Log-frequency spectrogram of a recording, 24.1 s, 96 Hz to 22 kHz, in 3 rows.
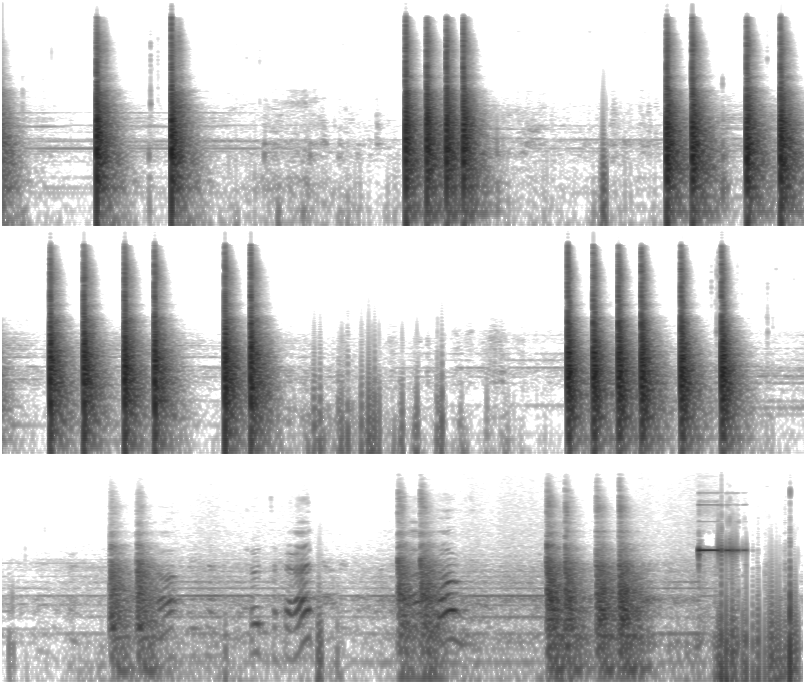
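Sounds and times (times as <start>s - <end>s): rapid pistol shots echoing: 1.0s - 2.0s.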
